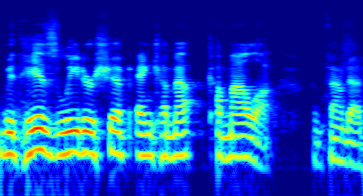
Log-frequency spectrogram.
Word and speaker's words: Kamala: day attain Perfection with his leadership and Kam Kamala I found out how to say it now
